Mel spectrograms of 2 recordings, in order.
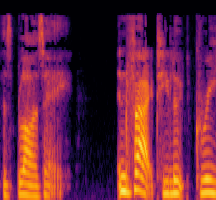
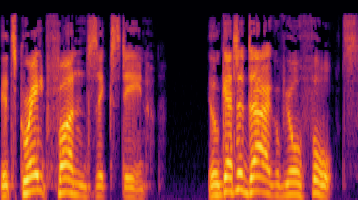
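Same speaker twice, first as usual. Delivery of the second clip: plain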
